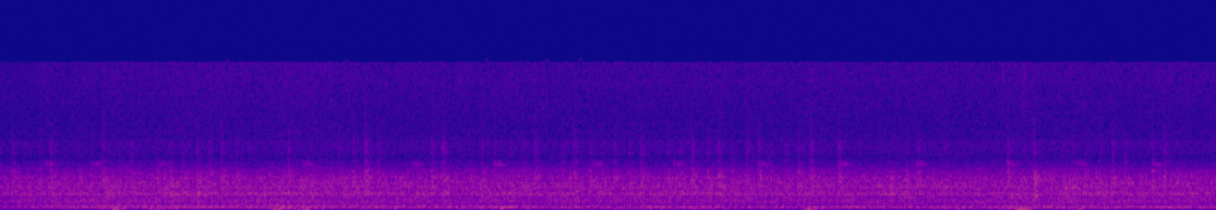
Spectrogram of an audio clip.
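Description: Buffalo being milked by hand: streams of milk squirting into a steel pot, over a steady droning hum.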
